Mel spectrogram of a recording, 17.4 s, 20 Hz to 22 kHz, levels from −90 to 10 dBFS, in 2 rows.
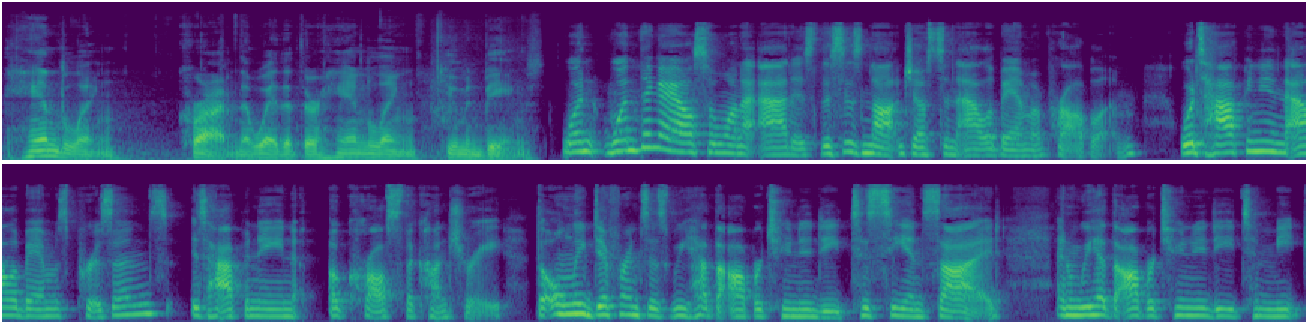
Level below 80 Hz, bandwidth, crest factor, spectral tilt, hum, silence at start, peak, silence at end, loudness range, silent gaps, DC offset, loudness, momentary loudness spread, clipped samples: -52 dBFS; 13.5 kHz; 18 dB; -4.5 dB/octave; none; 0.05 s; -2 dBFS; 0.05 s; 3 LU; none; under 0.1%; -21 LUFS; 11 LU; under 0.1%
